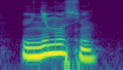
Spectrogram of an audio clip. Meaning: emotion
- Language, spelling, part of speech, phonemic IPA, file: French, émotion, noun, /e.mo.sjɔ̃/, Fr-émotion.ogg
